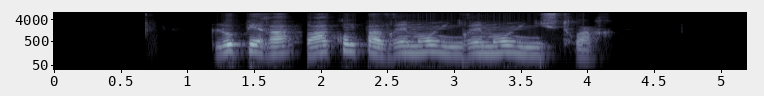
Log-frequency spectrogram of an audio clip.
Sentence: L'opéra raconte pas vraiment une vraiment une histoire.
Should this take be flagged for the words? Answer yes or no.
no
